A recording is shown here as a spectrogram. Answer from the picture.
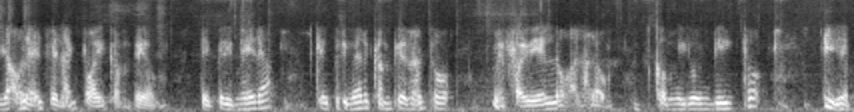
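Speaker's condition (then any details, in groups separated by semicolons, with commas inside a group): Laryngectomy, esophageal speech; total laryngectomy for cancer of larynx and vocal cords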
